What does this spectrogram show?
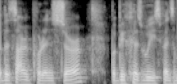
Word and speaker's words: CIRR: org Cir ror g i-- pronounces sir samu pronounces sere I think sir is the right way and again since for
